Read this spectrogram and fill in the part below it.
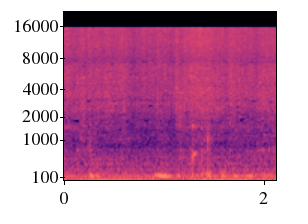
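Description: Chicken fried rice sizzling in oil in a pan, a steady, close frying hiss that runs without a break and without any talking.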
